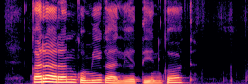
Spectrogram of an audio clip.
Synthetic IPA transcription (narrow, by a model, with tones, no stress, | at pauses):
ka˦ɾa˦˨ɾa˦n˦ko˨mi˦ka˨li˨a˨te˨nkɔ˦t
